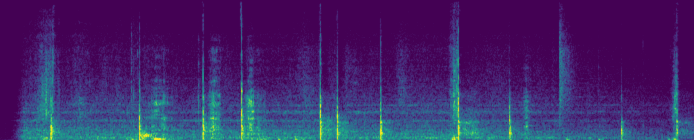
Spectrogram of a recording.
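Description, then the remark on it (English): Quick, irregular knife chops on a cutting board as a chef chops vegetables to prepare food in the kitchen of Verity Restaurant in Tamale, Ghana, sharp thuds repeating over a few seconds, with faint kitchen clatter and hum in the background and no talking. “Chef Nayabri David is in the kitchen chopping vegetables to prepare food this moment.”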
